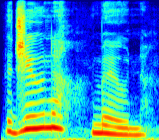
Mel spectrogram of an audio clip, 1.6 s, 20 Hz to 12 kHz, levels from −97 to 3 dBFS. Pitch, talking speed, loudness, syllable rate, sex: 230 Hz, 115 wpm, -13 LUFS, 2.6 syllables/s, female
